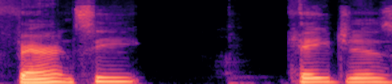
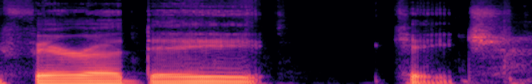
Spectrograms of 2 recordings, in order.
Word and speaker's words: Faraday cage: Ferency cages or I think it's something like that where it blocks the signal.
